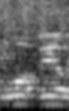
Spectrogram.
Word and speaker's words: Orville: Yes, Orville is my real name and my stage name. And it's spelled just like Orville Redenbacher. V-I-L-L-E. So I know it's doing Orville. Orville Redenbacher? Yeah, just like that.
